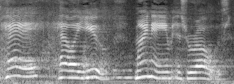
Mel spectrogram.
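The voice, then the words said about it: Put-on American accent, not very convincing. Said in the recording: “the American accent ... it was good, you put in effort, but it wasn't very believable”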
